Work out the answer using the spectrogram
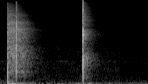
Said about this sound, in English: Those were three distinct claps.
